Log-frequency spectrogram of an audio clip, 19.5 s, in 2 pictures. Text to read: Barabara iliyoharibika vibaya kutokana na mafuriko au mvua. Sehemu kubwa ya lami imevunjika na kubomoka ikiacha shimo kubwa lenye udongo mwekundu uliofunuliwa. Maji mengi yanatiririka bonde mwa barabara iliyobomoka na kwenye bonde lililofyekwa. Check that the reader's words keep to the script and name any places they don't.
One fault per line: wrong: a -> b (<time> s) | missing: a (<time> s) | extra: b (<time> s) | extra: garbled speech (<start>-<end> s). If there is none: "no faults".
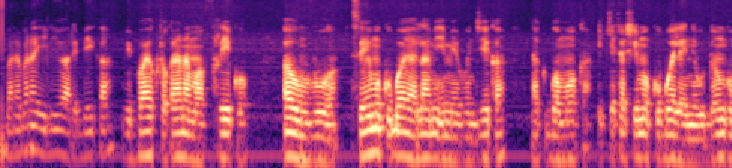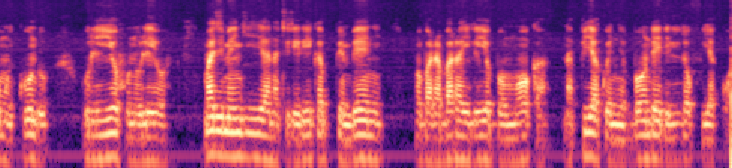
wrong: bonde -> pembeni (14.1 s)
extra: pia (17.4 s)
